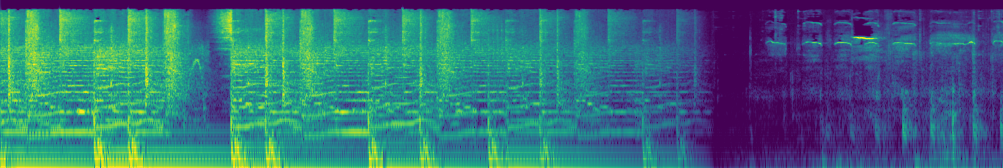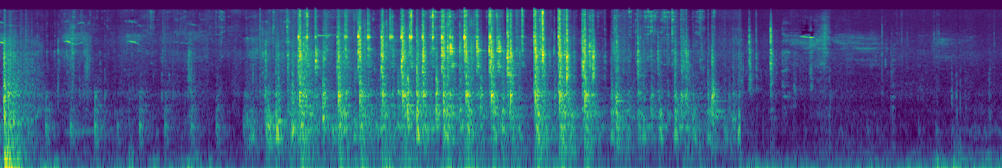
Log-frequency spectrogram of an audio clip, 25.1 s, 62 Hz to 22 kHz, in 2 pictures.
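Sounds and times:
dogs whining: 9.5 - 12.6
dogs barking and yelping: 9.6 - 12.6
thump: 12.6 - 13.2.

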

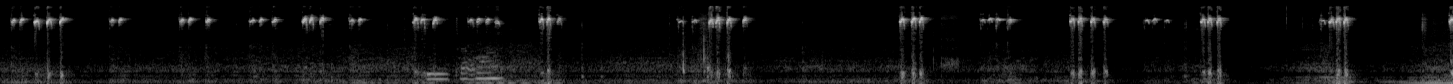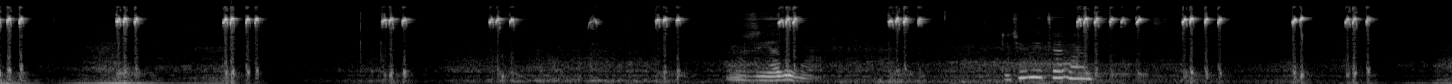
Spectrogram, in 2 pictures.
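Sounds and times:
bird high chip calls: 0.0 - 5.8, 6.7 - 7.6, 9.0 - 12.3, 13.2 - 13.6, 14.5 - 14.8, 15.7 - 16.0, 16.8 - 17.2, 18.3 - 18.7, 19.4 - 19.8, 20.4 - 21.4, 22.3 - 22.6, 23.4 - 23.9, 25.3 - 28.4.

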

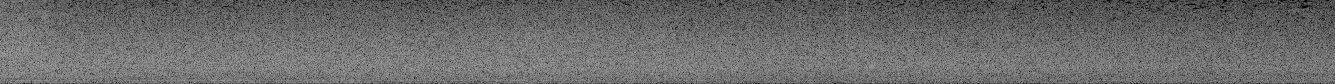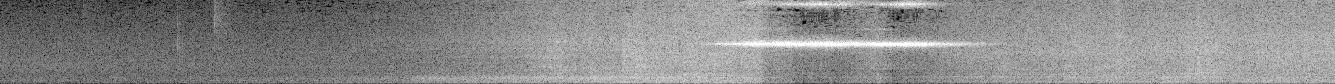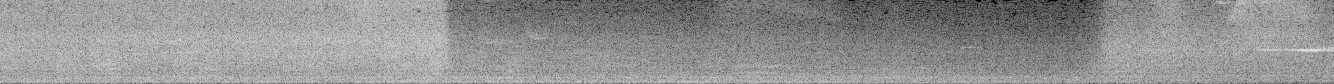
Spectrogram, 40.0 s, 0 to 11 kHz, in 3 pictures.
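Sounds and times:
train wheels on rails: 15.1 - 40.0
high steady squeal: 20.2 - 23.7, 38.4 - 40.0.

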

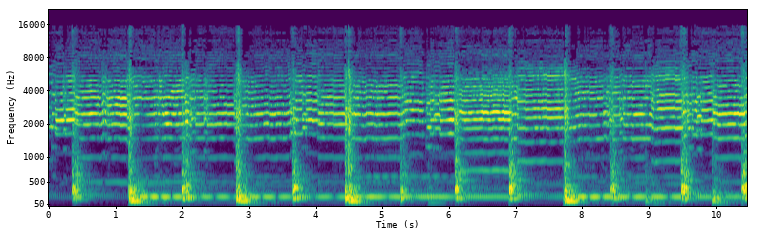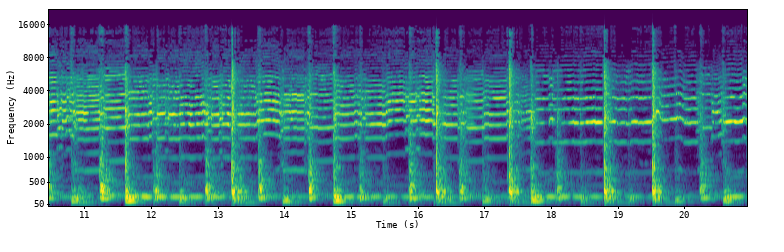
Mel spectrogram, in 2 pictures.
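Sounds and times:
wind pipe playing melody: 0.0 - 20.9
barrel drums beaten in quick rhythm: 6.1 - 20.9.

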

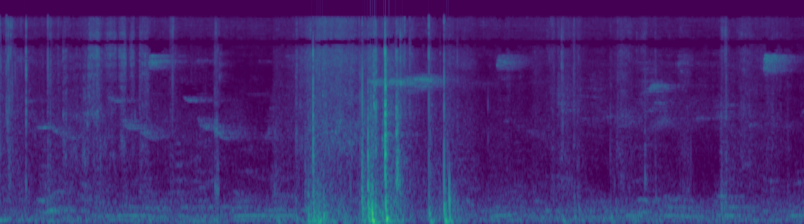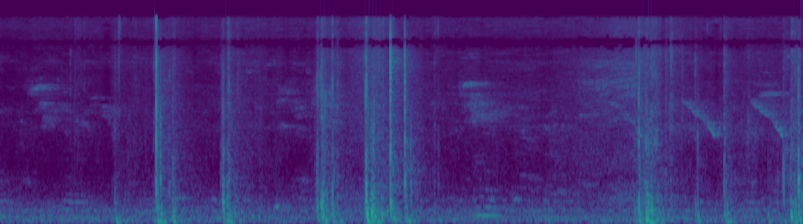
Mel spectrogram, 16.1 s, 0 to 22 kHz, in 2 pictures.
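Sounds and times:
cat rustling in fabric tunnel: 2.8 - 4.2.

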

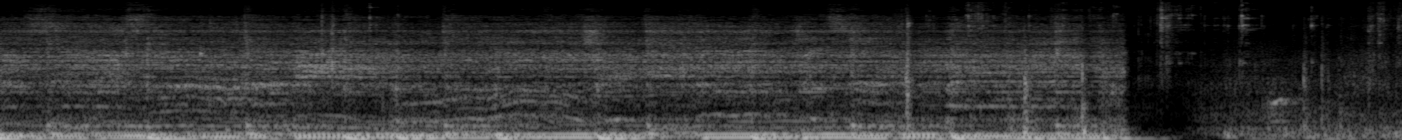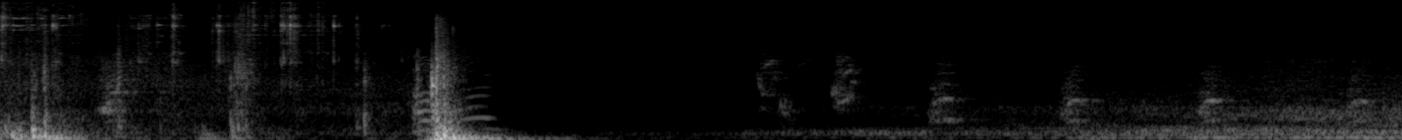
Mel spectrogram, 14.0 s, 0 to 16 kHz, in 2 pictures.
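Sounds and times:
dog making faint high calls: 10.8 - 14.0.

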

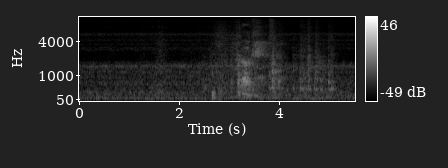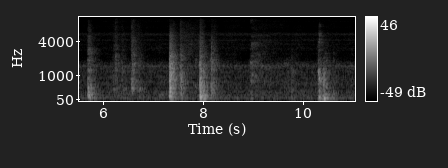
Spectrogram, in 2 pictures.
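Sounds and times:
items knocking and thudding: 5.7 - 8.4, 10.3 - 10.7.

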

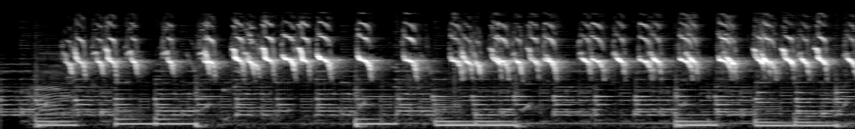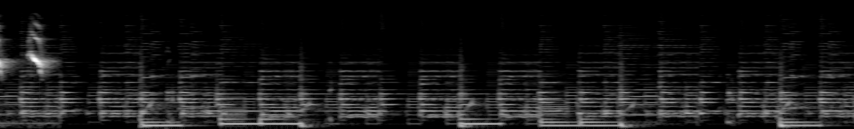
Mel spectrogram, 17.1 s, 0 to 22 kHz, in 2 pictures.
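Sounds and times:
background music: 0.0 - 17.0
baby chicks peeping: 0.4 - 9.2.

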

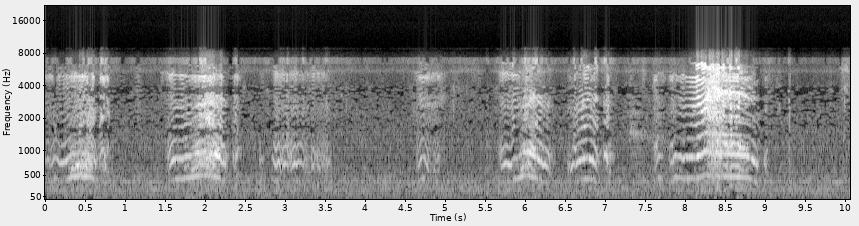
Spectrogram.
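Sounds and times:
newborn baby crying: 0.0 - 0.9, 1.5 - 3.6, 4.6 - 5.0, 5.6 - 9.1.

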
